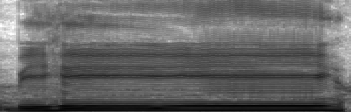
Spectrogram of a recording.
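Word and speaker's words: بِهِۦ: Maka di sini h-nya wajib kita panjangkan sepanjang empat harakat. Maka bihi baru dilafalkan a.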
